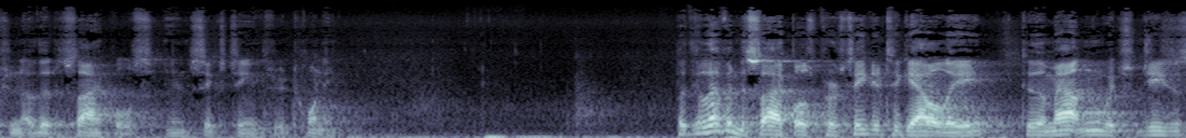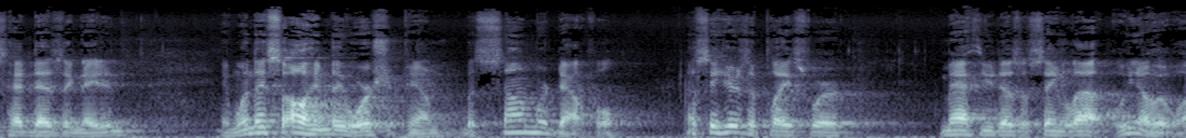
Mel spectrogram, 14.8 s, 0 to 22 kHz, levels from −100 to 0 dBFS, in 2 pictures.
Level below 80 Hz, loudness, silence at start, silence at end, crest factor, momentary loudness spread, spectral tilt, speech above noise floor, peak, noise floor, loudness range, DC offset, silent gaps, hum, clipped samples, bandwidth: -48 dBFS; -24 LUFS; 0 s; 0 s; 22 dB; 19 LU; -6 dB/octave; 24 dB; -2 dBFS; -48 dBFS; 12 LU; under 0.1%; none; none; under 0.1%; 17 kHz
